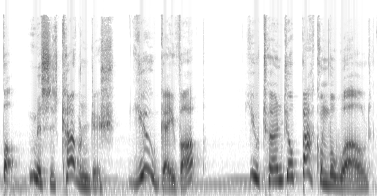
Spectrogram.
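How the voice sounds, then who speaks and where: A woman plays a defeated male monster hunter in a comic period audio drama. He speaks low, hesitant and pleading, apologetic to the core, over background noise. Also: wildly swooping pitch, unhurried, a little mellow. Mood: despairing.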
